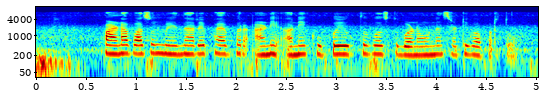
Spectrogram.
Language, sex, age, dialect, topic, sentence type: Marathi, female, 18-24, Varhadi, agriculture, statement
